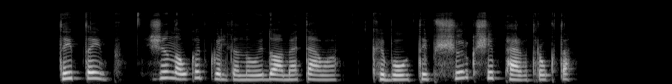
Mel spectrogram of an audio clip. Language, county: Lithuanian, Alytus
